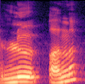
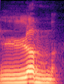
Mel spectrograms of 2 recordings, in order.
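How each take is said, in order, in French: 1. La voyelle de le est conservée devant homme. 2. La voyelle de le est supprimée devant homme. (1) "je ne dis pas" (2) "mais l'homme, L apostrophe"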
